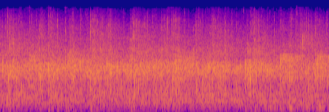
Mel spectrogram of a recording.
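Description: audience clapping

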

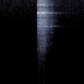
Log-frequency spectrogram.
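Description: glasses clinking

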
